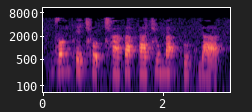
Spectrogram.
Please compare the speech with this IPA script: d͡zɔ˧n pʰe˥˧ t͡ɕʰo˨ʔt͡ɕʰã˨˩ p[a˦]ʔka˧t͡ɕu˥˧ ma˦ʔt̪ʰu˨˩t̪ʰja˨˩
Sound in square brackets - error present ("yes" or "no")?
no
